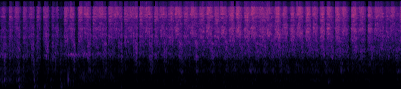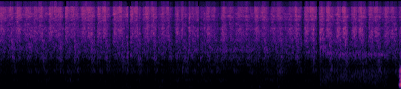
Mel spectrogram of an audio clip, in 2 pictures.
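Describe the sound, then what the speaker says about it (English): Steady sanding strokes rub across the surface of a life-sized Magikarp model, a continuous close scratching hiss that holds without pause for the whole stretch, with no talking. "I've been trying different methods for sanding as well"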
